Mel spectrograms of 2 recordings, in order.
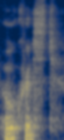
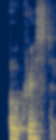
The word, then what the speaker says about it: AVKRVST: Next up, I've got Oakrist with Waving at the Sky. Now, this band spells their name A V K R V S T, but the V's are pronounced as U's, so it's pronounced Oakrist, I believe.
